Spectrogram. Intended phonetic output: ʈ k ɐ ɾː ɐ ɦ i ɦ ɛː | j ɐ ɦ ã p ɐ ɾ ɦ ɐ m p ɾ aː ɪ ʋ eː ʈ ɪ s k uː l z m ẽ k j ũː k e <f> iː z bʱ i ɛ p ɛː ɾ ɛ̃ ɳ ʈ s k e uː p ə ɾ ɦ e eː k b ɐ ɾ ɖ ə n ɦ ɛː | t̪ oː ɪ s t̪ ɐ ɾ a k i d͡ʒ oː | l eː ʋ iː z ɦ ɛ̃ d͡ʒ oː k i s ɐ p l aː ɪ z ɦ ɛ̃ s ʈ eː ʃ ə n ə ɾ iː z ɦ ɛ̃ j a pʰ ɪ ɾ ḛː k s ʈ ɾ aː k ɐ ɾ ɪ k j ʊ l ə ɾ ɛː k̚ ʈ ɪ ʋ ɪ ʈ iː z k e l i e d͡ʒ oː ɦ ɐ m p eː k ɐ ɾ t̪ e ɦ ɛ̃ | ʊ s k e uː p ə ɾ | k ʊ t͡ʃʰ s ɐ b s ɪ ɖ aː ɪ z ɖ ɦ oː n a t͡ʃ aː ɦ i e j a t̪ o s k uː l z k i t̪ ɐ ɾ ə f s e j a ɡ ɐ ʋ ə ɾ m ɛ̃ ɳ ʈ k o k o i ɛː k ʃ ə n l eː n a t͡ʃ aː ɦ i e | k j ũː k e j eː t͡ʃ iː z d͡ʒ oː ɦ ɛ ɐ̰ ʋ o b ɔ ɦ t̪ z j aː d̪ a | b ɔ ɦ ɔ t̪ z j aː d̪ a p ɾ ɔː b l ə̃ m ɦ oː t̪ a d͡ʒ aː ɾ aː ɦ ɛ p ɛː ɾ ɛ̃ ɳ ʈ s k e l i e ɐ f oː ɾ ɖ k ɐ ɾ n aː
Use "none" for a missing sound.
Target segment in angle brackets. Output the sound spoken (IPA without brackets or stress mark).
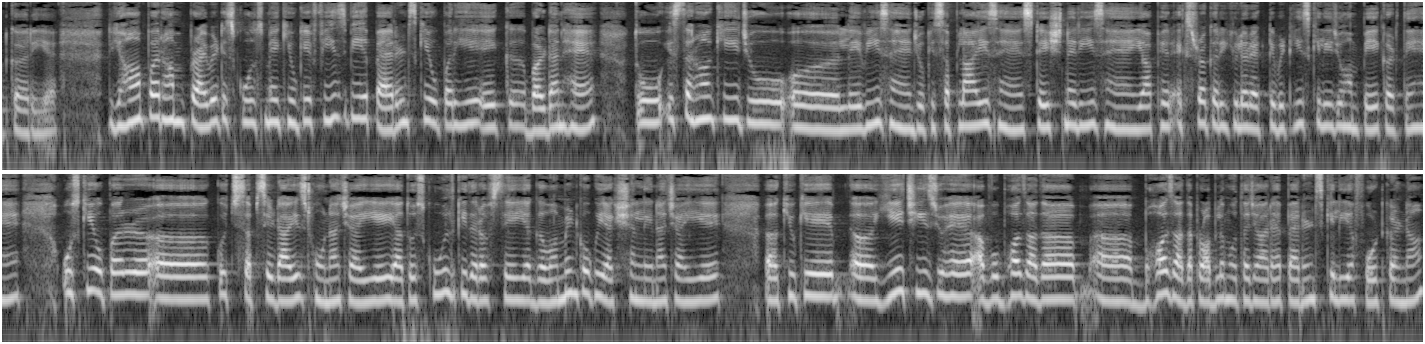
f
